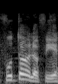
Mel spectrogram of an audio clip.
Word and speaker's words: Futolofi: No, es Futolofi, es como Filosofi, pero cambiando por Futolofi, ahí está.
